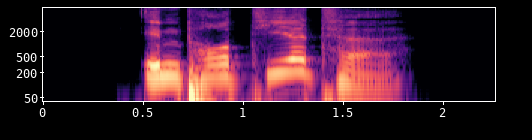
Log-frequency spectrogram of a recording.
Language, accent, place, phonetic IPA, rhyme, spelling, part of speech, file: German, Germany, Berlin, [ɪmpɔʁˈtiːɐ̯tə], -iːɐ̯tə, importierte, adjective / verb, De-importierte.ogg
- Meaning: inflection of importieren: 1. first/third-person singular preterite 2. first/third-person singular subjunctive II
